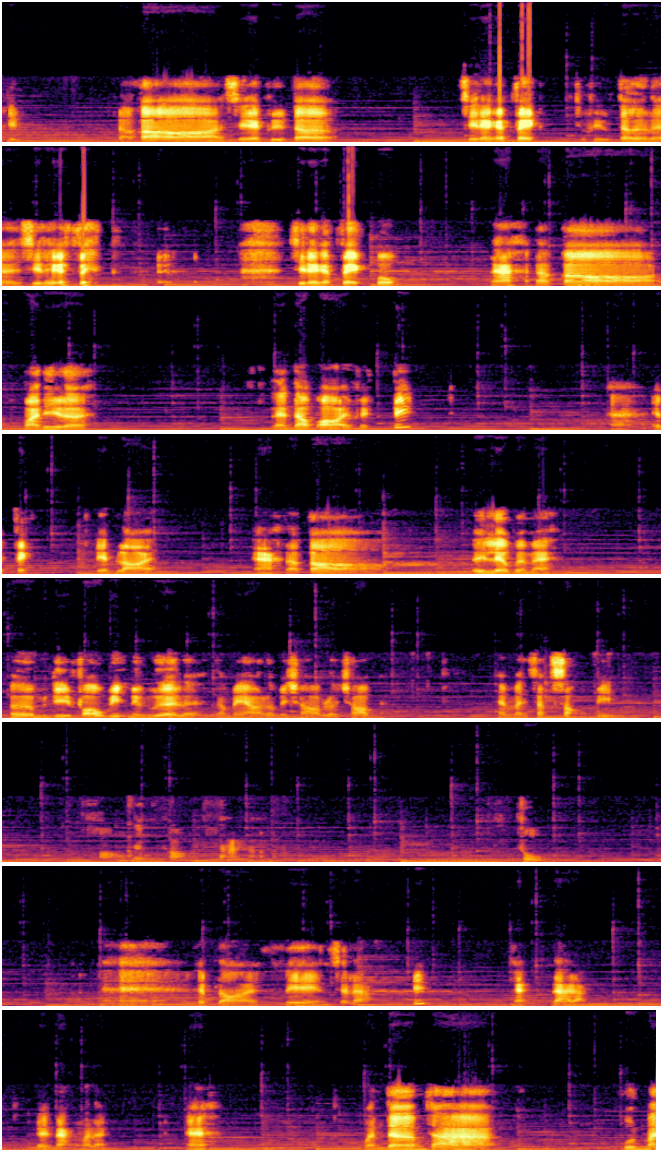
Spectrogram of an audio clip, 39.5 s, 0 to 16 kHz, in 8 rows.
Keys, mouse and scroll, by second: 0.4 click, 1.6 click, 10.1 click, 12.2 click, 22.8 click, 24.1 click, 28.3 click, 32.3 click, 34.4 click.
